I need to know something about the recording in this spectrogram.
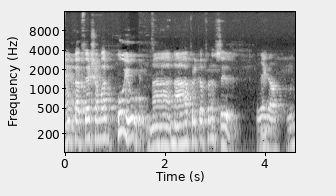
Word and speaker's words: Couilou: Ele veio da África colonial francesa com o nome de Cuiu, que se escreve Couilou, com 2 L's, se escreve C-O-U-I-L-L-O-U, e se lê Cuiu.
